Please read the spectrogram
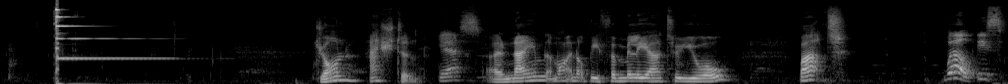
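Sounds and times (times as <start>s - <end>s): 
bright bell ding: 0.6s - 2.0s
speech: 3.2s - 7.4s, 8.0s - 8.5s, 9.4s - 10.0s.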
